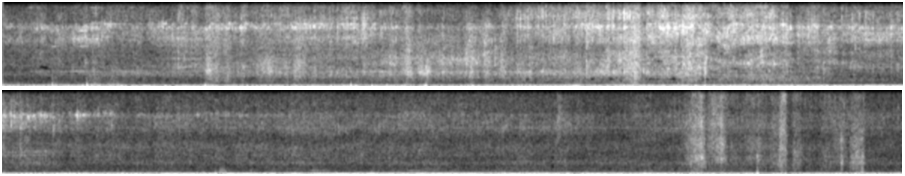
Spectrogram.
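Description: Car driving: steady engine and road rumble, with a few short clicks near the end.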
